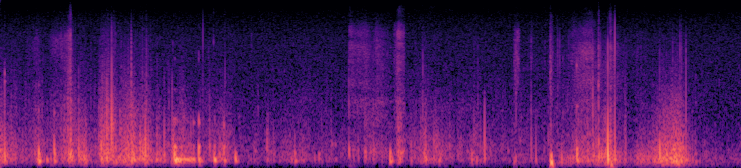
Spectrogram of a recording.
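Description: Low gurgling and rumbling bursts with soft bubbling pops from the belly; ordinary stomach growling from digestion, water and gas.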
